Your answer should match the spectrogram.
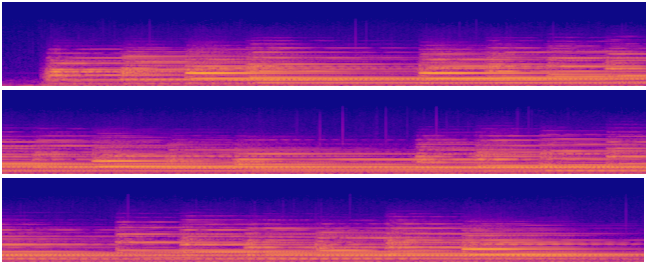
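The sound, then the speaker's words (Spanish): A mechanical carillon, a mechanical system for ringing bells, plays a steady, continuous melody of church bells, overlapping bell tones ringing out with a rich lingering resonance and no voices. “Esto que estamos oyendo es un carrillón, un sistema mecánico para tocar campanas.”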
